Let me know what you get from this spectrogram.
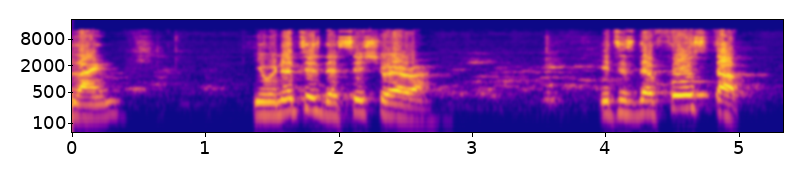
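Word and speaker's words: caesura: Sishwara is spelled C-A-E-S-U-R-A.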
